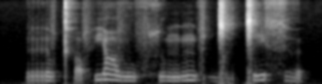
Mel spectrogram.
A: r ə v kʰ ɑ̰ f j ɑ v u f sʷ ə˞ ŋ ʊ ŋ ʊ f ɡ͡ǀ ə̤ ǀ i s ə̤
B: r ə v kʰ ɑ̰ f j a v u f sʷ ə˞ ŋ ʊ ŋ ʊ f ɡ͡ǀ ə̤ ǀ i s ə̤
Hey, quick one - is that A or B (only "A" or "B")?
A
